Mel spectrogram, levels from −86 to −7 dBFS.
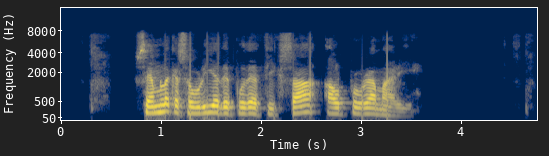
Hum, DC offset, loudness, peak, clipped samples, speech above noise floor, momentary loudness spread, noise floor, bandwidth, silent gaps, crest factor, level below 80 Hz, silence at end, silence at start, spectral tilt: none; under 0.1%; -17 LUFS; 0 dBFS; under 0.1%; over 74 dB; 8 LU; under -90 dBFS; 7.8 kHz; none; 18 dB; -56 dBFS; 1.3 s; 0.75 s; -6 dB/octave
